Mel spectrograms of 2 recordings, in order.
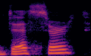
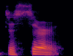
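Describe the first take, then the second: First: "Desert" with the first syllable high and rising; stress on DEsert. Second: "desert" said with the first syllable light, ending on a fall; stress on deSERT. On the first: Teacher to class, first-syllable stress on desert. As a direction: lean on the DE of "Desert". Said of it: "When you say desert". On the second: Teacher to class, second-syllable stress on desert. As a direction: shift the weight to SERT in "desert". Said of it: "the action of living". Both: Shown as a demonstration.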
